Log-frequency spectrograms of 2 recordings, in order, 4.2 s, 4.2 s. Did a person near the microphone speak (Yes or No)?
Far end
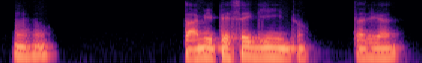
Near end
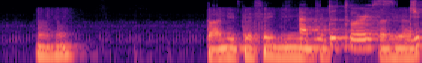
Yes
